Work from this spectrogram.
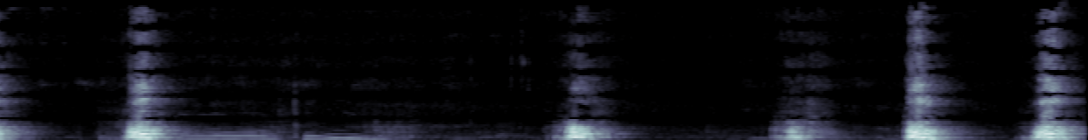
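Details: Pet dogs being goofy at home give loud, sharp barks in uneven bursts, with a short, smooth, tonal whine-like sound between the first barks and quiet gaps in between.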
